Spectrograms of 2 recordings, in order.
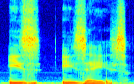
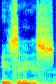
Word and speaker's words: Isaias: If you're wondering exactly how Isaias is pronounced, it's Isaias. Yeah, Isaias. That's how you say Isaias.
